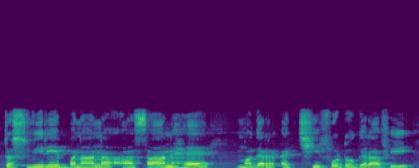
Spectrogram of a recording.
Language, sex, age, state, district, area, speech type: Urdu, male, 18-30, Uttar Pradesh, Balrampur, rural, spontaneous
